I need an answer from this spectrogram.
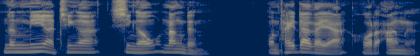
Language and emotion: Bodo, neutral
